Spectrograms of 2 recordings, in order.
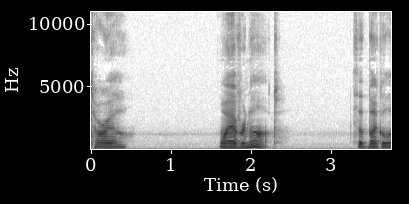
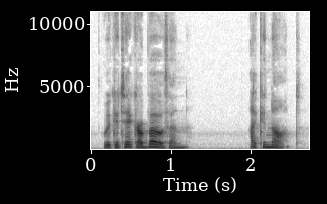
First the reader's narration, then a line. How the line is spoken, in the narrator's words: she said again firmly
